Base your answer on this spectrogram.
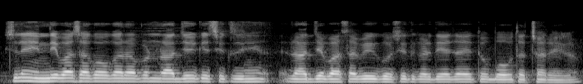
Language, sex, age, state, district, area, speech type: Hindi, male, 30-45, Rajasthan, Jaipur, urban, spontaneous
